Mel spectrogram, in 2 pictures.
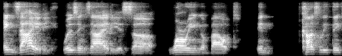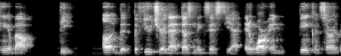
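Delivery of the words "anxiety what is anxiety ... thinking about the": normal talking voice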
